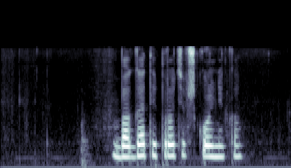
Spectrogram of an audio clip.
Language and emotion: Russian, neutral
